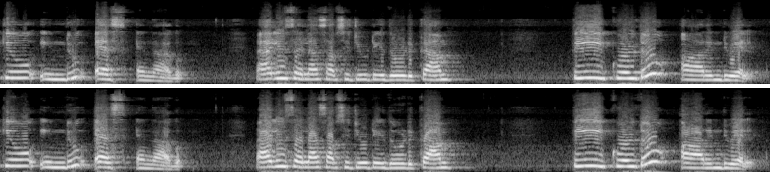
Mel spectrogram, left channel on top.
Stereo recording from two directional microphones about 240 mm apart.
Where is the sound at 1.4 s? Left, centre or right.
Right.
